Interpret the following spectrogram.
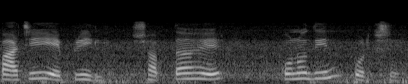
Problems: constant background noise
